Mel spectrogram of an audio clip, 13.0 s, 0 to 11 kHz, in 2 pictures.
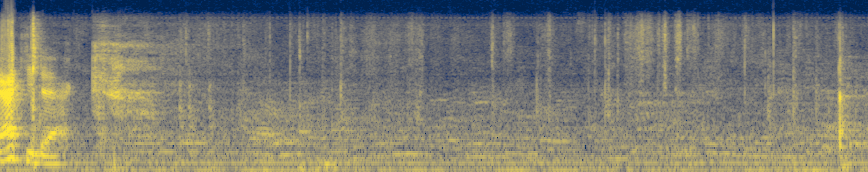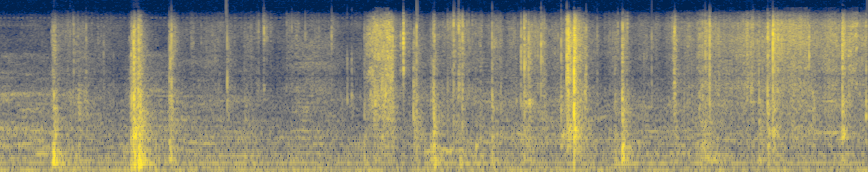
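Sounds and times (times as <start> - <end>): cards rustling: 7.9 - 13.0.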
